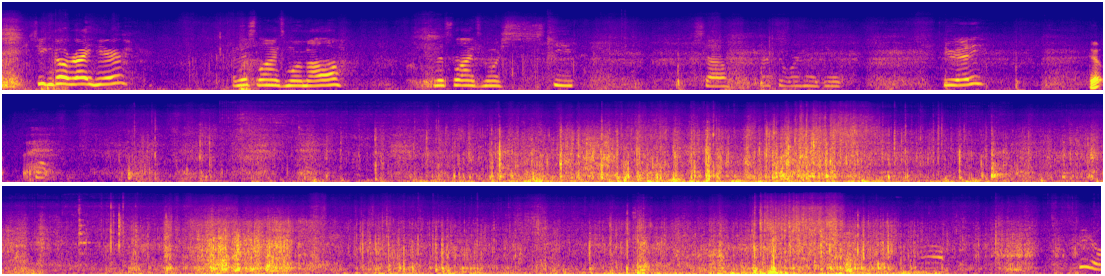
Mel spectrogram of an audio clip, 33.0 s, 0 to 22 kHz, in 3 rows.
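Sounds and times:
bike tyres crunching through dirt: 11.4 - 33.0
bike chain and frame rattling: 12.2 - 33.0
wind rumbling on microphone: 12.6 - 33.0.

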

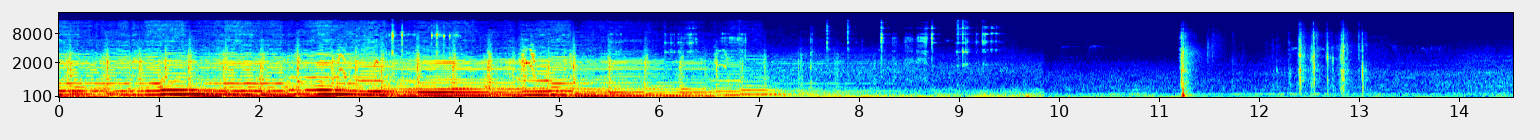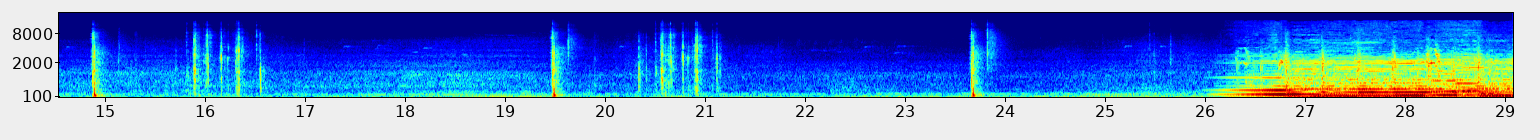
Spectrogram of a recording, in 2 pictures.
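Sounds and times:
rifle bolt clicks: 3.3 - 4.0, 12.2 - 13.2, 15.8 - 16.7, 19.6 - 21.3.

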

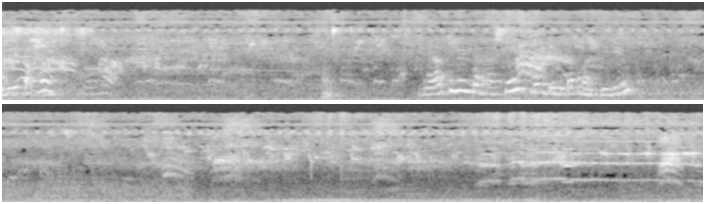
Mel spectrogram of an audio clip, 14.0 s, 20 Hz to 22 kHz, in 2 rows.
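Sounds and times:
rooster crowing: 0.0 - 3.0, 11.7 - 14.0
small birds chirping: 0.0 - 14.0.

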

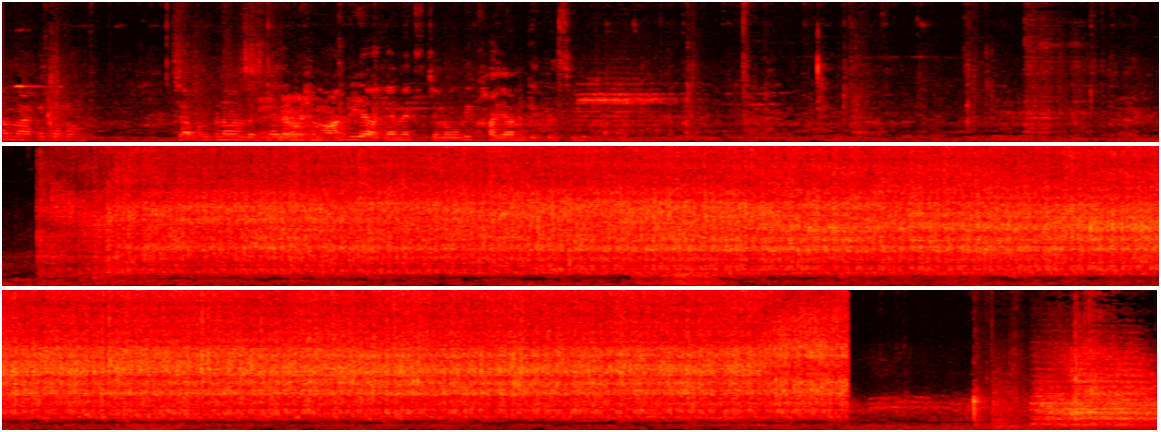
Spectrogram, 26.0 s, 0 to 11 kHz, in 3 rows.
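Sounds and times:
tap water running into metal plate: 9.0 - 23.7.

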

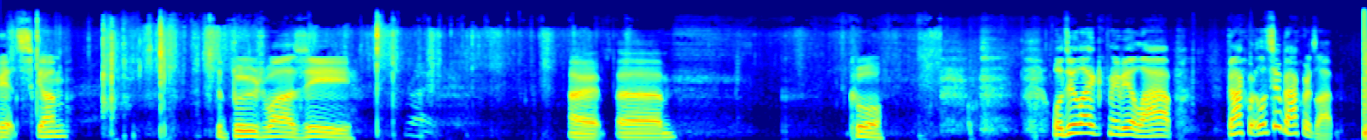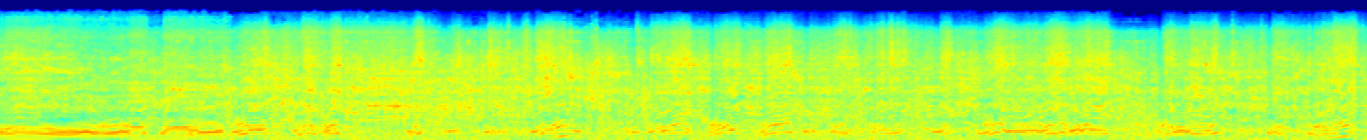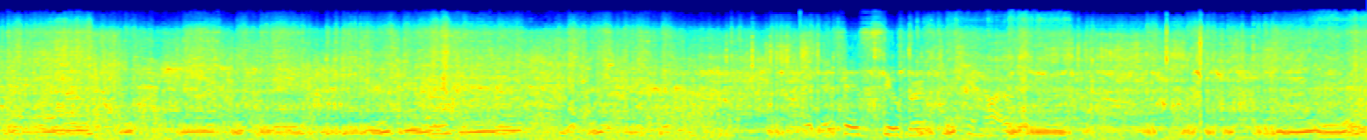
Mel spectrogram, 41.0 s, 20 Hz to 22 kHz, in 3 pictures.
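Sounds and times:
dirt bike engine revving: 13.6 - 41.0.

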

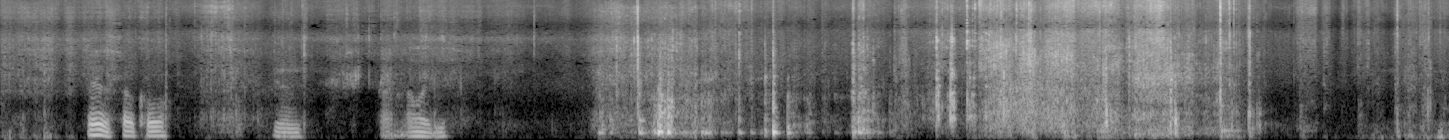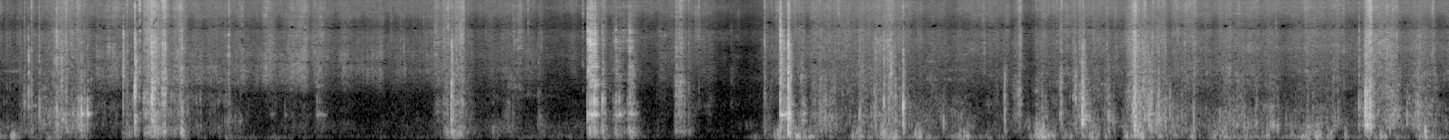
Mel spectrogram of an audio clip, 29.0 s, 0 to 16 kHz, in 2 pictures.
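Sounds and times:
plastic sheeting crackling: 9.8 - 12.2.

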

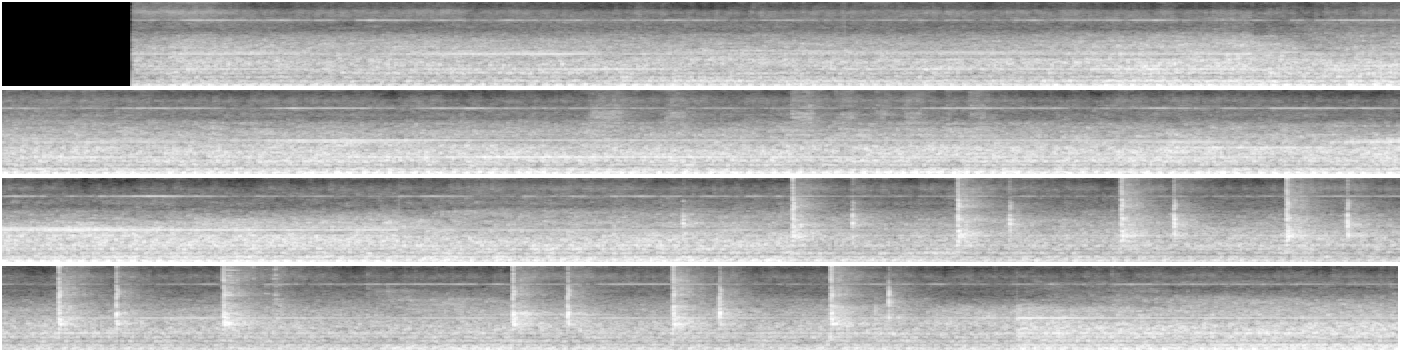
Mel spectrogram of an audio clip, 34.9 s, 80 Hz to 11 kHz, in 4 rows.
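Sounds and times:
machinery hum: 0.8 - 34.9
aerosol spray hissing: 12.4 - 14.6
hammer blows on metal: 22.4 - 28.1.

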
